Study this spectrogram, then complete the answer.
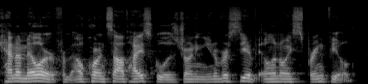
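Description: Recorded very cleanly with a silent background, a man talks fairly quickly at a medium pitch in a bright, sharp tone. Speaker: high school soccer podcast host. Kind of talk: solo sports preview podcast, scripted. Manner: read from script.

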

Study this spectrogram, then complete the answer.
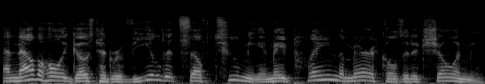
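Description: This man has an ordinary speaking voice at a fairly high pitch. He talks at a fairly quick pace. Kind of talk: audiobook reading of a historical first-person confession. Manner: solemn, measured, formal narration.

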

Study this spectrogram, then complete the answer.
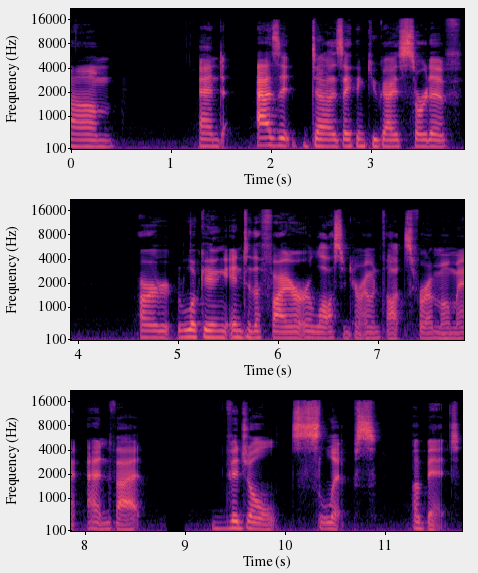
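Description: Her tone bright and sharp, a woman talks fairly slowly in a flat monotone, with long, frequent pauses. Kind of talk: tabletop roleplay.

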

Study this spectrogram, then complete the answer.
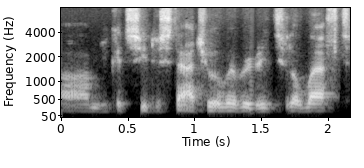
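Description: A man speaks with a New York accent. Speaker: retired firefighter. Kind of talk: interview testimony. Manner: talkative.

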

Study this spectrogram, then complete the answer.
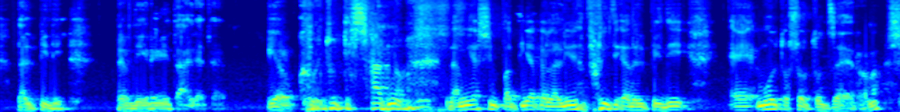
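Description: Speaking at a moderate pace with long, frequent pauses, a man at medium pitch makes very wide pitch swings. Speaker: economist, political commentator. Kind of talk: casual chat.

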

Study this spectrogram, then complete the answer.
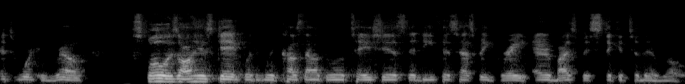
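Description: Speaking fairly quickly, a man uses a fairly low voice with ordinary pitch variation. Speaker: podcast host. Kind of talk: casual monologue. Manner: animated.

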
